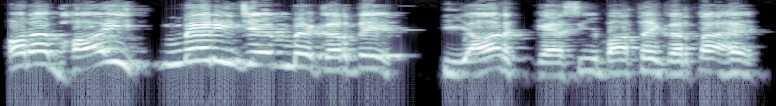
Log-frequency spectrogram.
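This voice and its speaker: A woman voicing a cheeky, excitable young man who loves parties, whiny and full of exclamations. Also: on the high side, measured pace, voice pushed up. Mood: whiny, annoyed.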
